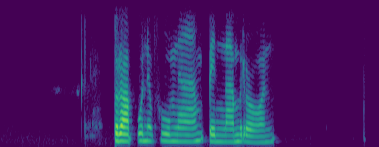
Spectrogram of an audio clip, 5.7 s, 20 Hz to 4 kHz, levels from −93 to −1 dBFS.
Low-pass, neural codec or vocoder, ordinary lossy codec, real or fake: 3.6 kHz; codec, 16 kHz, 2 kbps, X-Codec, HuBERT features, trained on balanced general audio; Opus, 24 kbps; fake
